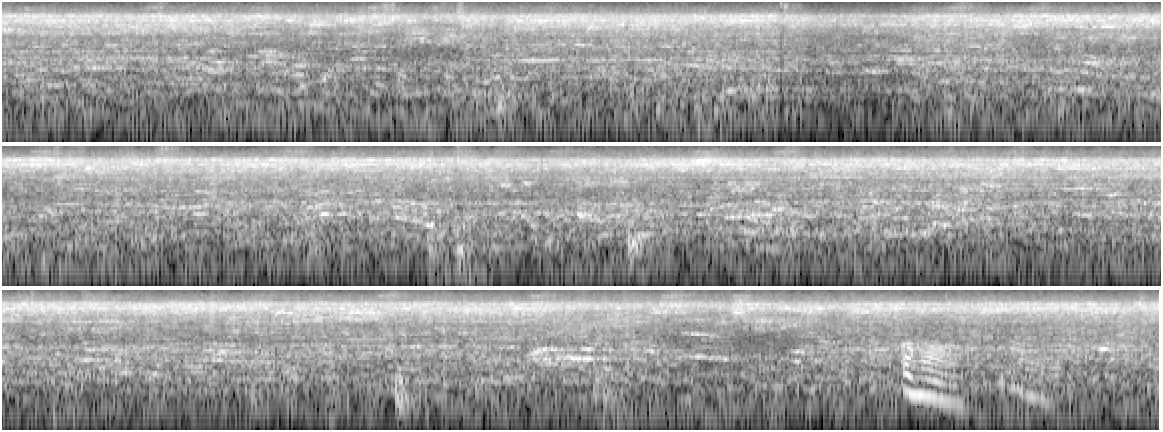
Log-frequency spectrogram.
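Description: Background music and indistinct voices of other people, over a steady hiss.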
